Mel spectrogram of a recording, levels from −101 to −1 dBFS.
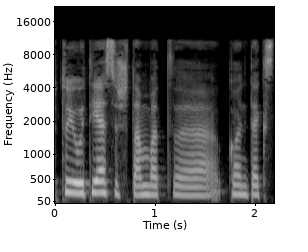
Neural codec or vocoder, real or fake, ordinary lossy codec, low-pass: none; real; MP3, 64 kbps; 10.8 kHz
